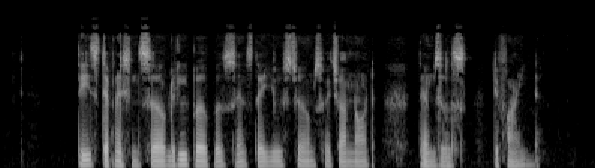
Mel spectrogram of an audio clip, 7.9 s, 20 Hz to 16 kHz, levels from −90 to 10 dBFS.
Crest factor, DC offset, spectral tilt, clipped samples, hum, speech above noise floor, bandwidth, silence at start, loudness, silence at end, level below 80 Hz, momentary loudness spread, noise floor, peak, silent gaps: 22 dB; under 0.1%; -4.5 dB/octave; under 0.1%; none; 55 dB; 9.2 kHz; 1.05 s; -25 LUFS; 0.75 s; -46 dBFS; 12 LU; -81 dBFS; -4 dBFS; none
